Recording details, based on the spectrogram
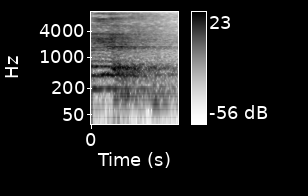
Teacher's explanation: निर है और रज है, र का लोप ई का दीर्घ हो जाएगा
